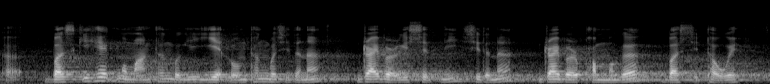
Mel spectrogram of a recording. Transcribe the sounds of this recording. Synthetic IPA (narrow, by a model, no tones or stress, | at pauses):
bɐskiɦek̚mɐmaŋtʰɐŋbɐɡijet̚lʔomtʰɐŋbɐsidɐnɐ | dɾajbɐɾɡisit̚nisidɐnɐ | dɾajbɐɾpʰɐmːɐɡɐbɐsːitʰːɐwe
